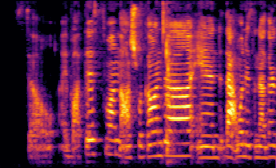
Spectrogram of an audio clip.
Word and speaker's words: ashwagandha: one pill i also took what is called ashwagandha i believe that's how you pronounce it ashwagandha yes ashwagandha root powder 800 milligrams so i bought this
